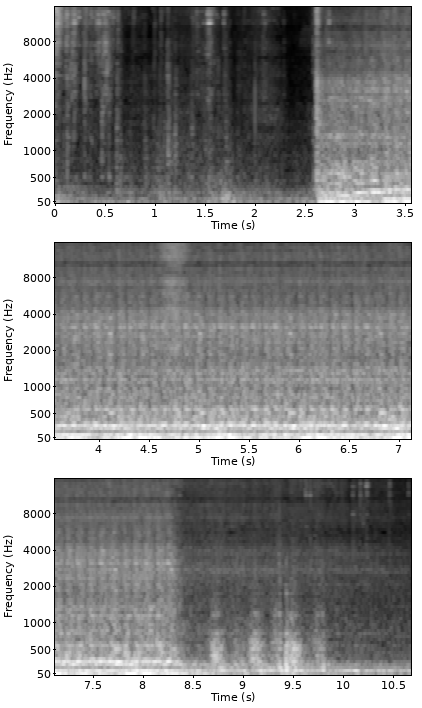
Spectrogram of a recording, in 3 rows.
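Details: 1970 Dodge D100 with a Holley Street Dominator intake, no choke hooked up, after a new fuel line connection: starter cranks evenly about four turns a second for nearly six seconds and it never catches.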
